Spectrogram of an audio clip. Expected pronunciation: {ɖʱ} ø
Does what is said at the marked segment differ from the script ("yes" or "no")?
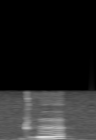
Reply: no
